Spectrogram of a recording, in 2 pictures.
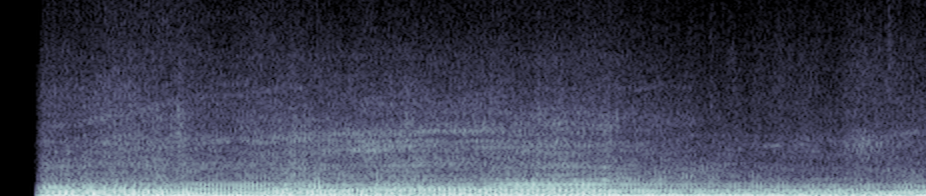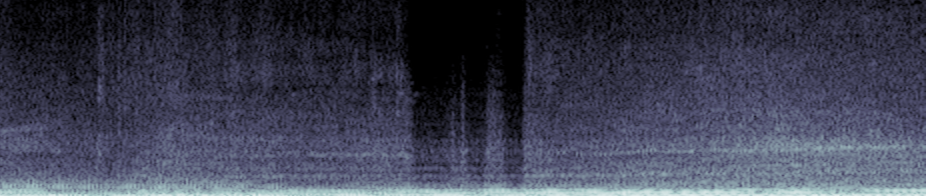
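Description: An off-road buggy engine roars and revs up and down close by.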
